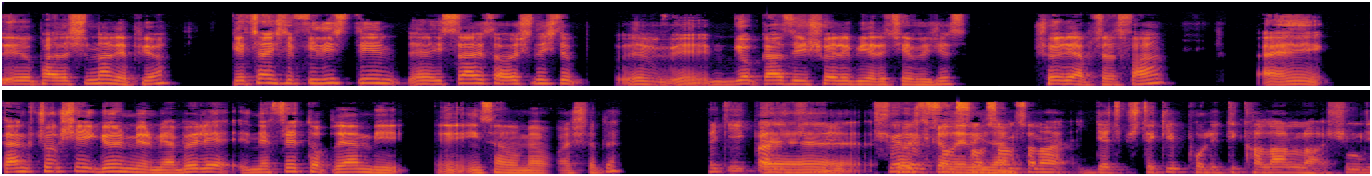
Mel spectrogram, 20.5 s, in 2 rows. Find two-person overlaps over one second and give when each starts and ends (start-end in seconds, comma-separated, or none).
15.9-17.9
